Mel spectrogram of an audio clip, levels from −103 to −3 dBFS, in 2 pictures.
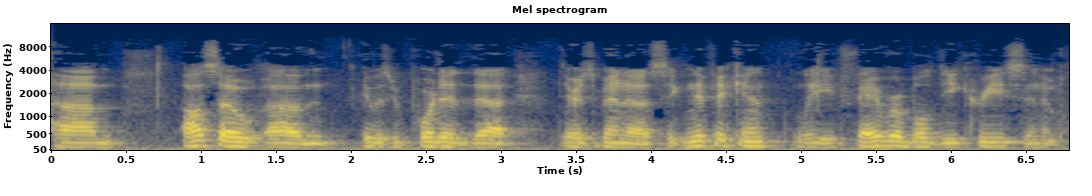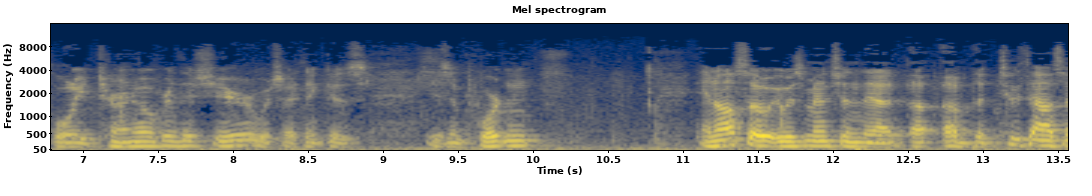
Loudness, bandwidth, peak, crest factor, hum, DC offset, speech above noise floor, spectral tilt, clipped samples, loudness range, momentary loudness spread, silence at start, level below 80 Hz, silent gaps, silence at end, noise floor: -18 LUFS; 8.8 kHz; 0 dBFS; 18 dB; none; under 0.1%; 22 dB; -8 dB/octave; under 0.1%; 6 LU; 15 LU; 0 s; -38 dBFS; none; 0 s; -39 dBFS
